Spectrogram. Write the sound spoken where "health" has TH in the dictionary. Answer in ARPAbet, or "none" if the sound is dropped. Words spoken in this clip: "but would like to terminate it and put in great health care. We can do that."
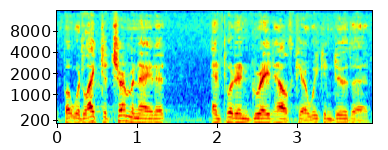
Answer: TH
